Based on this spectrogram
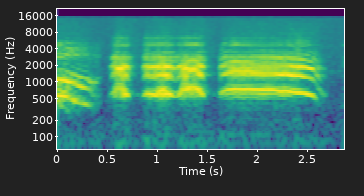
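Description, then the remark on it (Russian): A person's voice imitates a rooster crowing, a loud cock-a-doodle-doo in several bursts ending in a long drawn-out final note, with no other talking. “Как что-то запоет. Кукареку!”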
